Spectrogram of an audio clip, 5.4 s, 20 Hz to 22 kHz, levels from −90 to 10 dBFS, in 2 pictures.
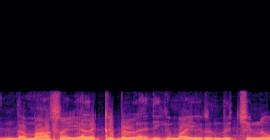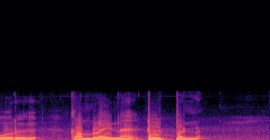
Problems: none marked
